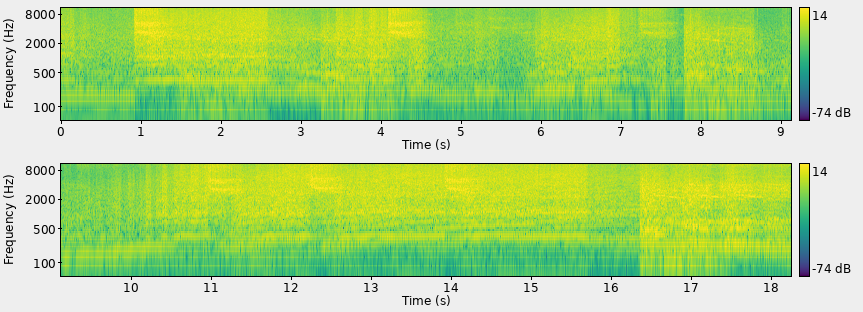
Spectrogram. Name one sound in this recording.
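A racing car engine whines loudly, rising and falling in pitch as the car shifts gears.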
